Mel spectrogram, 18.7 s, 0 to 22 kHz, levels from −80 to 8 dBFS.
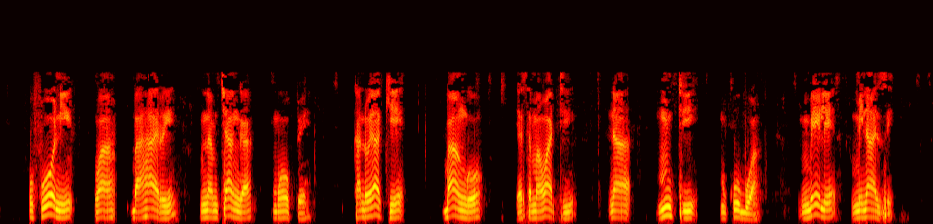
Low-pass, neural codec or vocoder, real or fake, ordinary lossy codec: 7.2 kHz; vocoder, 44.1 kHz, 128 mel bands every 512 samples, BigVGAN v2; fake; MP3, 24 kbps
